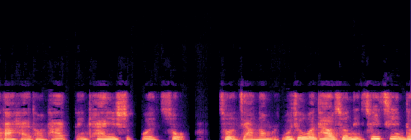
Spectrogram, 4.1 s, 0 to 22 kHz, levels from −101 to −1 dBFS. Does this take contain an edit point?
yes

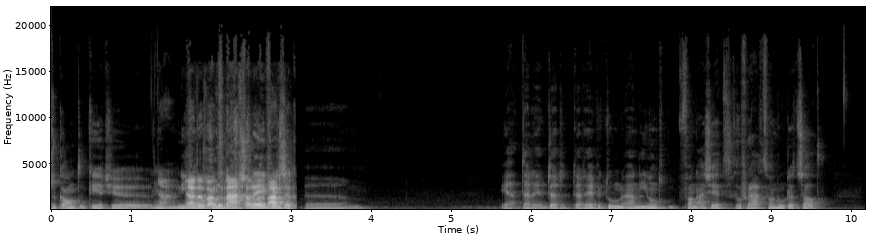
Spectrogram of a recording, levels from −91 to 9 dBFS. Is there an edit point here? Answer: yes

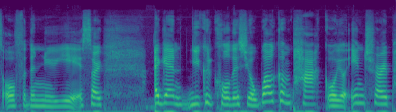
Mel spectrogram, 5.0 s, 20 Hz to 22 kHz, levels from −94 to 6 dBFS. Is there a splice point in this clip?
no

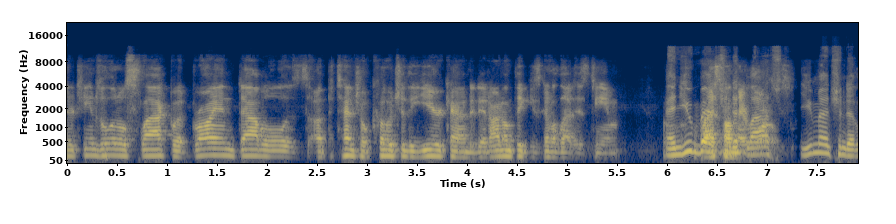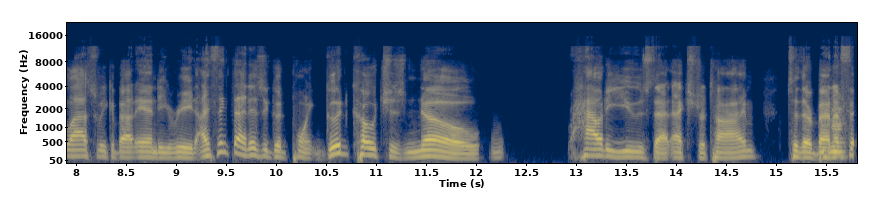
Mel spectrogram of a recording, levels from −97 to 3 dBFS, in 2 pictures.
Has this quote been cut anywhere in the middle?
no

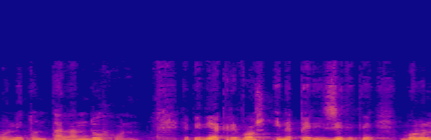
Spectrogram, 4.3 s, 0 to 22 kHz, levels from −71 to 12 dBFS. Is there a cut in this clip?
yes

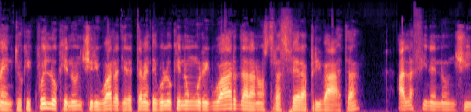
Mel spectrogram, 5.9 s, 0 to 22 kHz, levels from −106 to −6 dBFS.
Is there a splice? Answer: no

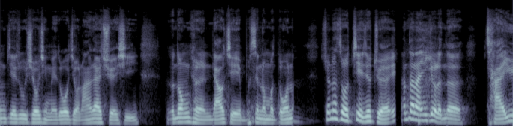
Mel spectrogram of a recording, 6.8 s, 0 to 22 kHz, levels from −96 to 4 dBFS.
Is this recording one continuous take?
no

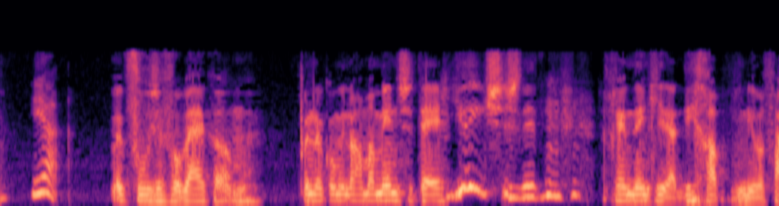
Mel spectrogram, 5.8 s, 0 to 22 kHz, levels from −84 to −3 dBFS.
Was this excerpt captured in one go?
no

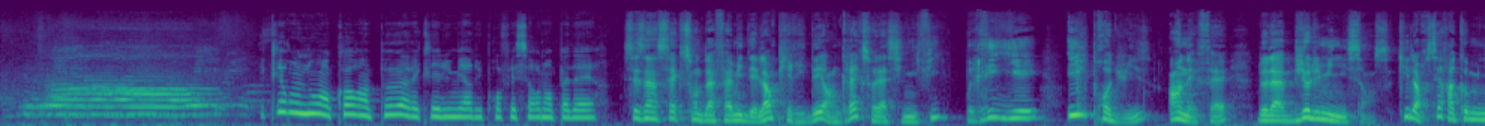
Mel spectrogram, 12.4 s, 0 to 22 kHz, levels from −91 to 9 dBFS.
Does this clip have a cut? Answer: yes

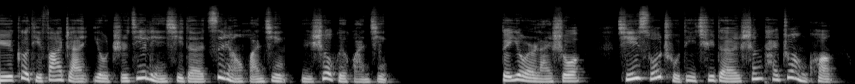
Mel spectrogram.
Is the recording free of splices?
yes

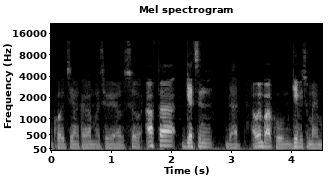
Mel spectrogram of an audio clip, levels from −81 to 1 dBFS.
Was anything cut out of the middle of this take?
yes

